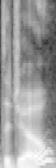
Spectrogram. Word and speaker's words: DJO: DJO, I think they're called DeJoe.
